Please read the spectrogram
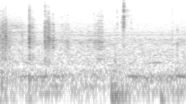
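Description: Plastic pens and a plastic pen case being handled on a cloth surface: a few light clicks and taps, with a soft thump about one and a half seconds in.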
